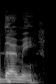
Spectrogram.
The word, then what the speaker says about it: Demme: No, it's Jonathan Demme.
